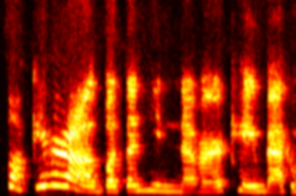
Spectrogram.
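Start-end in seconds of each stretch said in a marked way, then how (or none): 0.1-1.0 excited cheer. Retold or imitated. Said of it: "we're all like".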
